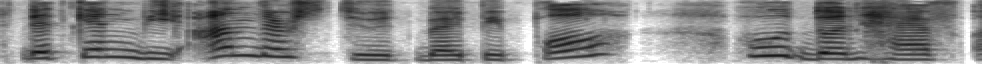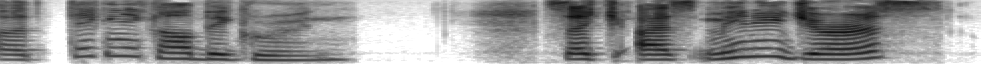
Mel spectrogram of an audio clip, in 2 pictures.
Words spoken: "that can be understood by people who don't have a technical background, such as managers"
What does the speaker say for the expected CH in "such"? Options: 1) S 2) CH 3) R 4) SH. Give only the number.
2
